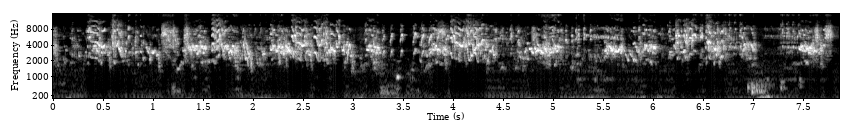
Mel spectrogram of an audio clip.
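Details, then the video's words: A pet budgie family chatters steadily, with rapid high chirps, buzzy trills and scratchy twitters, pausing only briefly now and then amid a faint low knock. "Beautiful Budgies Chirping Sounds"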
